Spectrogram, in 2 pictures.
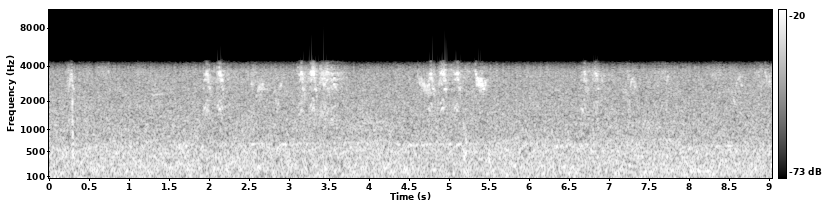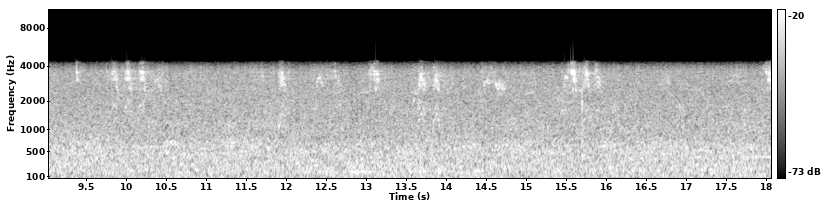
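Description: Small birds chirping now and then, short high chirps every second or two over a steady background hiss.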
